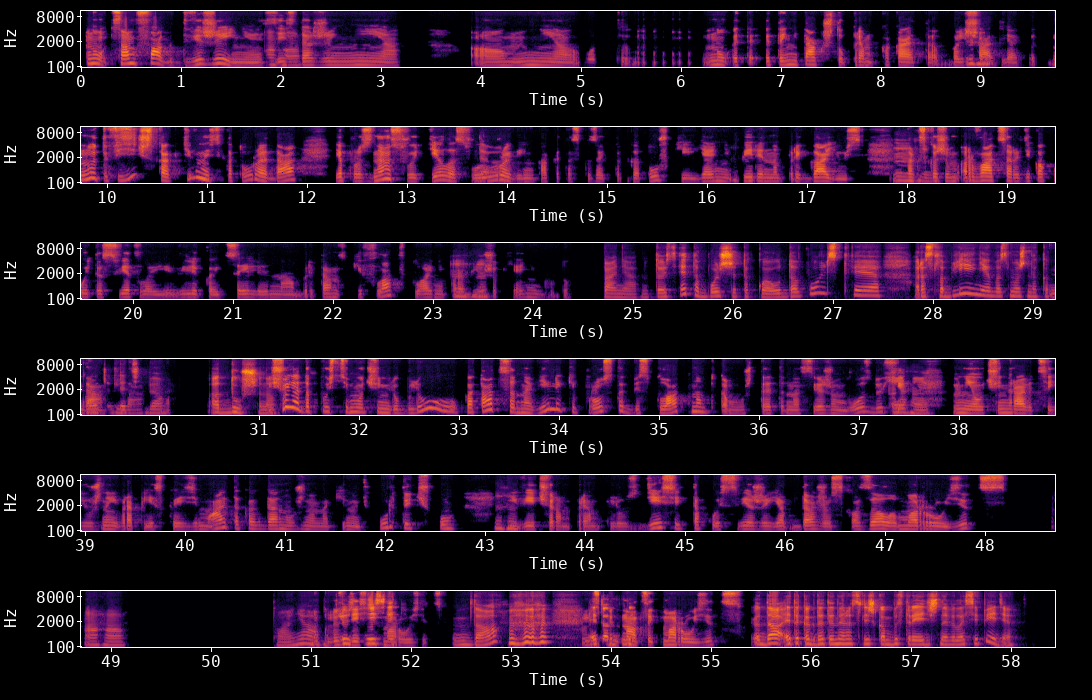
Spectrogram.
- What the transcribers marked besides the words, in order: chuckle; tapping
- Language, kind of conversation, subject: Russian, podcast, Какие удовольствия на свежем воздухе не требуют денег?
